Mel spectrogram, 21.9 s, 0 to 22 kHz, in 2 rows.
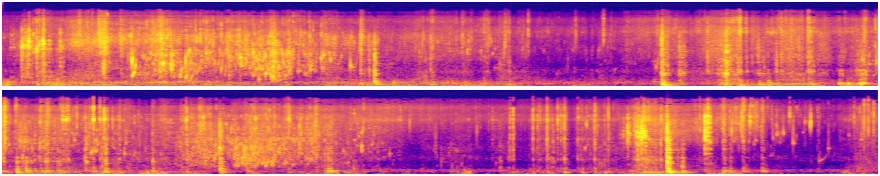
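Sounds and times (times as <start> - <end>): nets splashing through seawater: 0.1 - 7.1, 7.7 - 16.0.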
